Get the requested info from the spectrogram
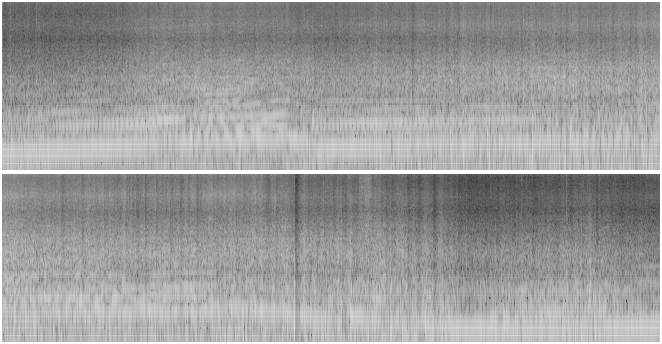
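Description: Mazda Miata's four-cylinder engine racing, heard from inside the cockpit. It revs up and shifts up about six seconds in, then climbs slowly at high revs. After about eighteen seconds it winds down in steps through downshifts, then pulls steadily again.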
